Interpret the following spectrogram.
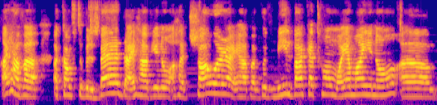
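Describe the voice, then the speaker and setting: A woman's voice: fairly high pitch, brisk, sharp tone. A woman hosting an interview, asking probing, encouraging questions. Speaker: host, founder of the travel company.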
